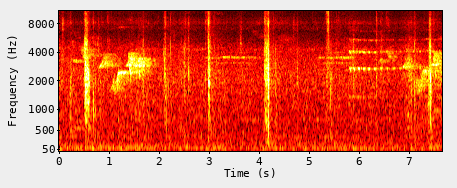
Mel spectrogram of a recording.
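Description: Songbird chirping in short stepped notes, a burst about a second in and another near the end, with a few sharp clicks between them over faint outdoor background noise.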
